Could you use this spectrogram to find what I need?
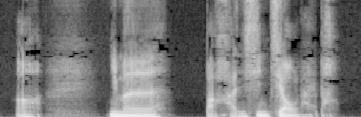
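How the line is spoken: Sighing after silence. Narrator (Chinese): 刘邦沉默了许久，叹了口气说

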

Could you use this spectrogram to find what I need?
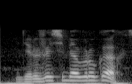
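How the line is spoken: Calm. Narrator (Russian): спокойно ответил Артем

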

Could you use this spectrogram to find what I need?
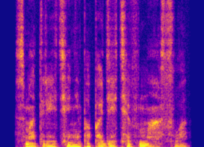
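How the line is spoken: Mysterious whisper. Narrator (Russian): Любка предупредила, но уже таинственно отвечающим моменту шепотом

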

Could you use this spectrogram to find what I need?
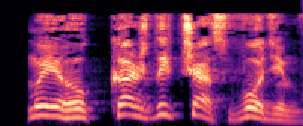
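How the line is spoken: Yelling. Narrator (Russian): вопит Анатоль

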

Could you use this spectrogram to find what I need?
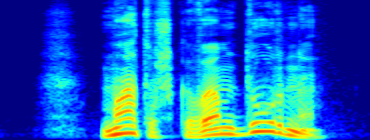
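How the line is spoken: Exclaimed. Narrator (Russian): воскликнул виконт

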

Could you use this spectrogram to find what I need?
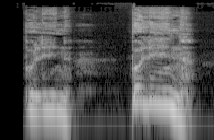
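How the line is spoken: Dying man shouting. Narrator (French): criait le moribond

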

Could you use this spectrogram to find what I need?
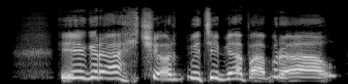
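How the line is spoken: Sobbing shout. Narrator (Russian): всхлипывая, крикнул он

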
